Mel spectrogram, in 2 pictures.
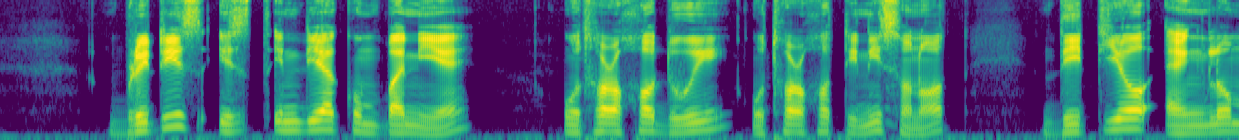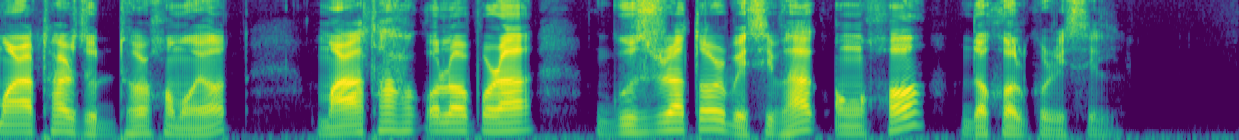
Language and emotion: Assamese, neutral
